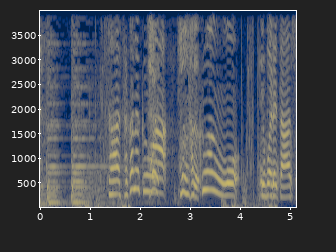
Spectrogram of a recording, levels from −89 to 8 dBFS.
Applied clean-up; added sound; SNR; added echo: none; Scratching (performance technique); 18 dB; none.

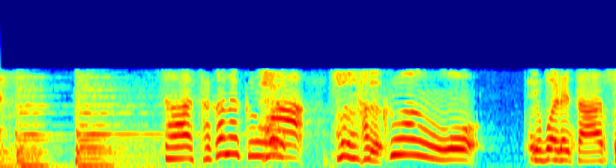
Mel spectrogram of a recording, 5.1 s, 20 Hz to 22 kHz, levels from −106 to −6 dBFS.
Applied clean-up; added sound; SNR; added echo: none; none; none; none.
